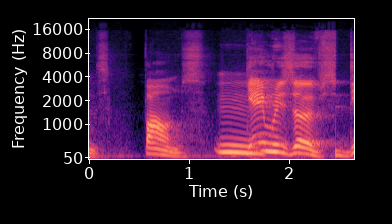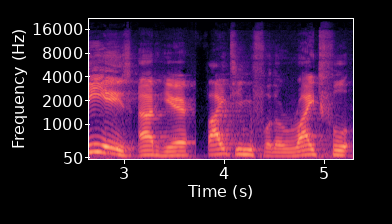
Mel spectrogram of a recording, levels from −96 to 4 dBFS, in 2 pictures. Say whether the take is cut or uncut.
cut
